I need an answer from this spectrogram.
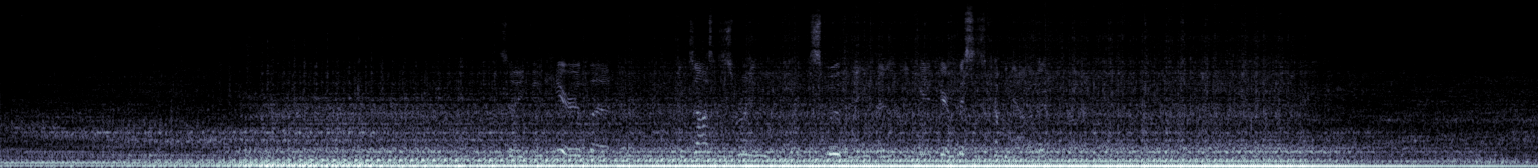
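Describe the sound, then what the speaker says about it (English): A car engine after a fuel injector rebuild cranks and catches within a couple of seconds, then settles into a smooth, steady idle with a strong low rumble, close and loud before easing off at the end. "Okay, start her up. See, it starts right up."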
